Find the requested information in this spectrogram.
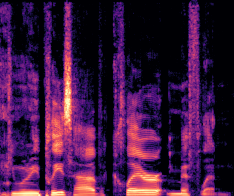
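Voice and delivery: usual speaking voice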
